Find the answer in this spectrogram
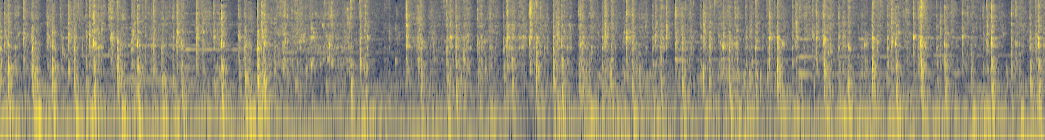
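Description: Metal spoon stirring juice in a plastic pitcher, knocking and scraping against the sides in a quick, continuous run of clicks.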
